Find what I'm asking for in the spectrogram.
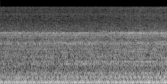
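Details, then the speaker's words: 1992 Toyota Celica idling with a failed alternator: engine idles evenly with a thin, steady high whine from the non-working alternator, which is then replaced. "So, I don't know if you guys can hear that, but if you guys can hear that, like it's almost like a whining noise, but that noise that you guys are hearing"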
